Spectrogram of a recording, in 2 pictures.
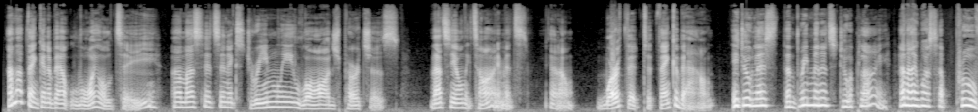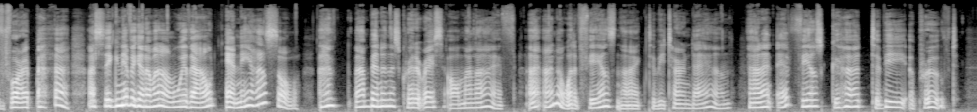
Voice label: CUSTOMER TESTIMONIALS, Conversational, Warm, Storyteller Female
